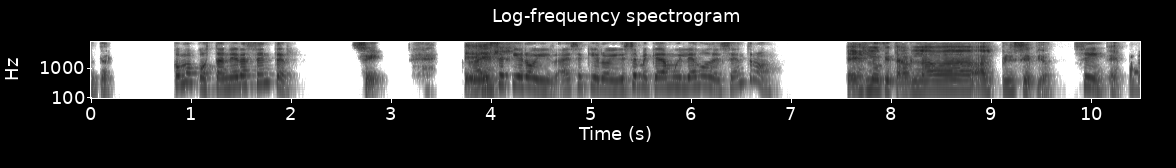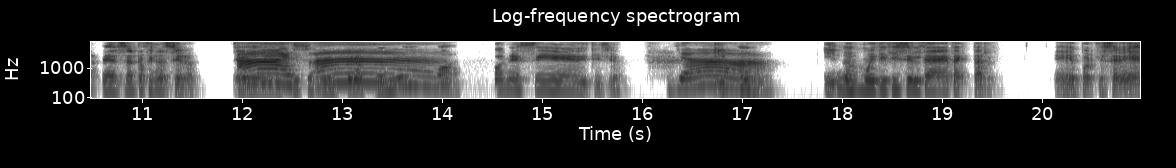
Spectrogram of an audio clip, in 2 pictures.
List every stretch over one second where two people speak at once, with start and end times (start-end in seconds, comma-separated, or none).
11.9-14.2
